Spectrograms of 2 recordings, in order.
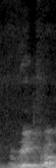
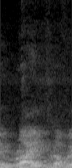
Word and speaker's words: ripe: rip라고 하면 안 돼. ripe라고 해야 돼.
